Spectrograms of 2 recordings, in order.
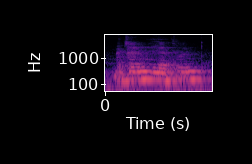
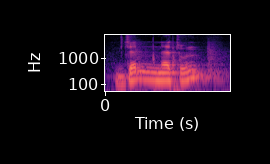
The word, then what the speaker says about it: jannatun: Jannatun. Ahsant. Tu vois, t'as pas dit jannatun. Jannatun. Là, on comprend bien qu'une shedda, on double la lettre, on ne la prononce pas.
